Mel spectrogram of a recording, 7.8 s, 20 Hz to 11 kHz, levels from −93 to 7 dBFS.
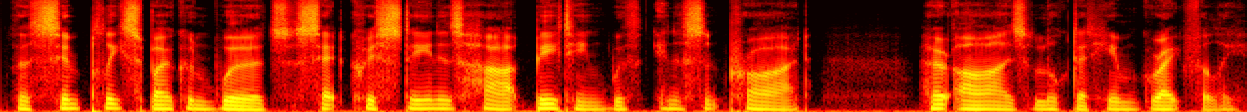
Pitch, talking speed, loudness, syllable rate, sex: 110 Hz, 130 wpm, -20 LUFS, 4.3 syllables/s, male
